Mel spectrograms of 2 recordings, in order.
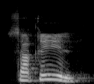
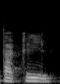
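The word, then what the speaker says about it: ثقيل: আপনারা কাসির বললেও চলবে সাকিল অর্থ ভারী আর আমরা বলতাম আগে তাকিল তাগিল কেউ বলে তাগিল কেউ বলে তাকিল ভুল এখানে আমি আরবিতে লিখি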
